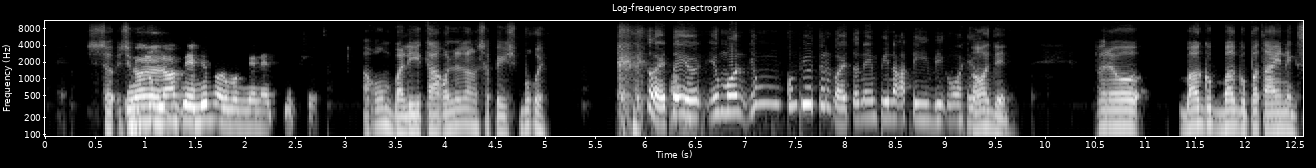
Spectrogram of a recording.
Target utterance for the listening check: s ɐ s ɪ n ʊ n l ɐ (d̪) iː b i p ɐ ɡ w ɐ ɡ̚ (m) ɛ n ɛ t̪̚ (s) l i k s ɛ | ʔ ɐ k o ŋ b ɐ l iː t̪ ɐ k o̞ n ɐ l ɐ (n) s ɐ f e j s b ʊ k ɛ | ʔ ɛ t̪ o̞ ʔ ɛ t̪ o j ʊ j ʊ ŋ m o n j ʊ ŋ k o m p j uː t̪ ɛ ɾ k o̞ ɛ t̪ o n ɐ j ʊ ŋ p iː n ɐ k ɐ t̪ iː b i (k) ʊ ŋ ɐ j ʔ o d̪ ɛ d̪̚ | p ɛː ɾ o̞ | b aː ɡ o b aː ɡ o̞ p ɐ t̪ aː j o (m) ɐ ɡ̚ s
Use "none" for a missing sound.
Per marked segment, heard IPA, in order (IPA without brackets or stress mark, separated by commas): t̪, n, f, ŋ, k, n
